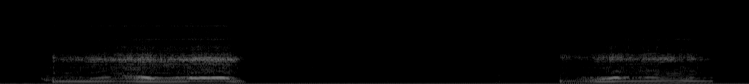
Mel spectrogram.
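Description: Two long, vibrating, buzzy snores on the in-breath, about five seconds apart, with a quiet room between. Typical snoring.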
